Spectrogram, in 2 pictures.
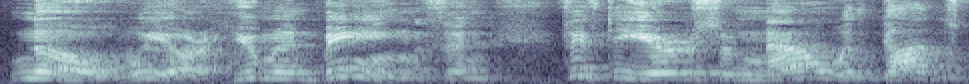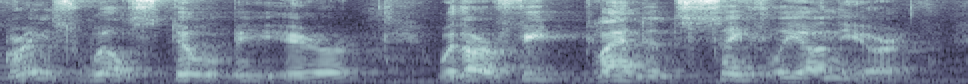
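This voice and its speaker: Man acting as prim 1960s parody news anchor, earnest, sanctimonious, highish forceful voice, lively intonation, echoey room. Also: normal speed, hardly any pauses, slight background noise. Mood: solemn conviction.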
